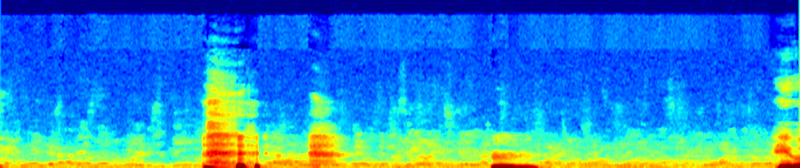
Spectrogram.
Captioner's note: laughs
